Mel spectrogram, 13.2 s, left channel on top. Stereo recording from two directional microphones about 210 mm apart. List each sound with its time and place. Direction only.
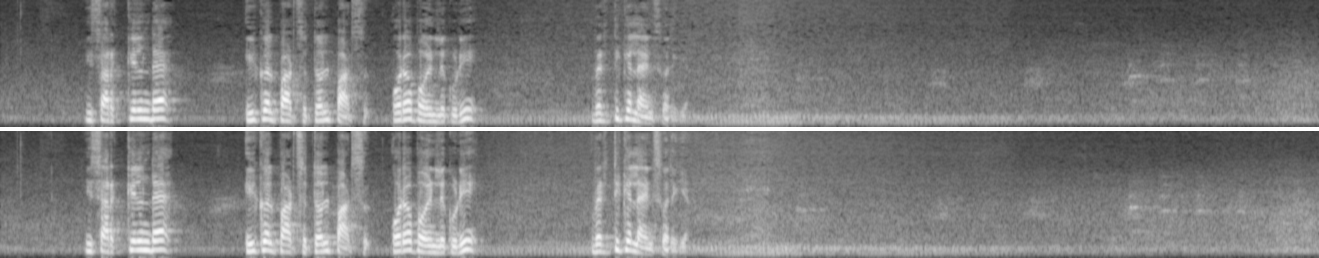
0.9 s speech: 15° right (ahead or behind); by 4.8 s 30° right (ahead or behind)
5.9 s speech: 35° right (ahead or behind)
